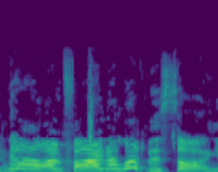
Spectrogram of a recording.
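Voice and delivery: mom on the dance floor waving off her friends, high and loud; carefree mom. Retold or imitated. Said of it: "she was like".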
